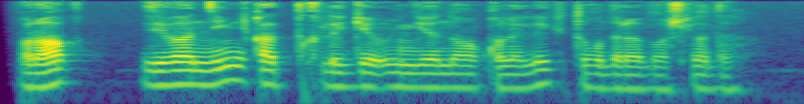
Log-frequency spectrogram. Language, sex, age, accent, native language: Uzbek, male, 25-34, Toshkent viloyati, Uzbek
